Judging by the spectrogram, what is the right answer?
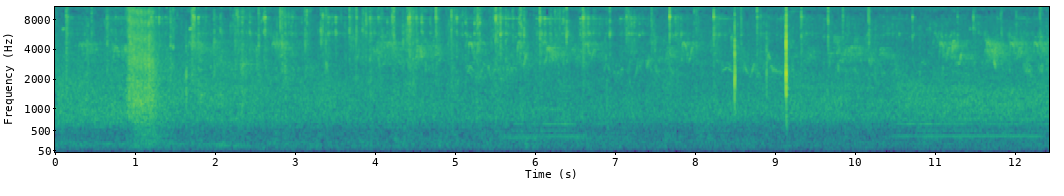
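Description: A ridden horse's hoofbeats, light and irregular, at a walk and slow jog on soft arena dirt. A short rush of noise comes about a second in, and two sharp clicks come past the middle, the second of them the loudest sound.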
